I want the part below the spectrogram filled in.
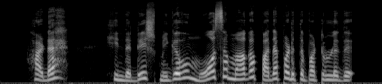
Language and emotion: Tamil, angry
